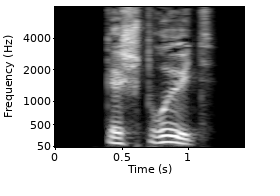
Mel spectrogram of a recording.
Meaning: past participle of sprühen
- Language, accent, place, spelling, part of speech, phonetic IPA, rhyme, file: German, Germany, Berlin, gesprüht, verb, [ɡəˈʃpʁyːt], -yːt, De-gesprüht.ogg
